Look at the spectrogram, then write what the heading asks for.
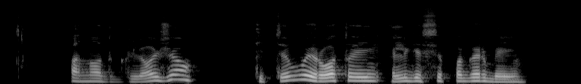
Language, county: Lithuanian, Kaunas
